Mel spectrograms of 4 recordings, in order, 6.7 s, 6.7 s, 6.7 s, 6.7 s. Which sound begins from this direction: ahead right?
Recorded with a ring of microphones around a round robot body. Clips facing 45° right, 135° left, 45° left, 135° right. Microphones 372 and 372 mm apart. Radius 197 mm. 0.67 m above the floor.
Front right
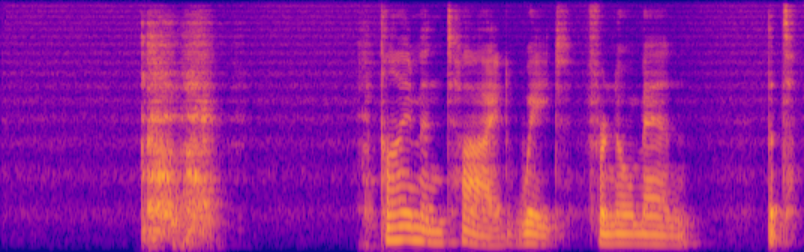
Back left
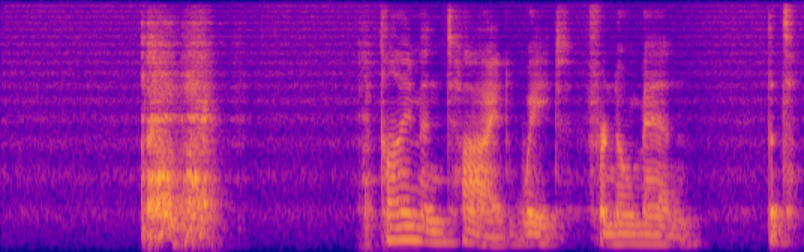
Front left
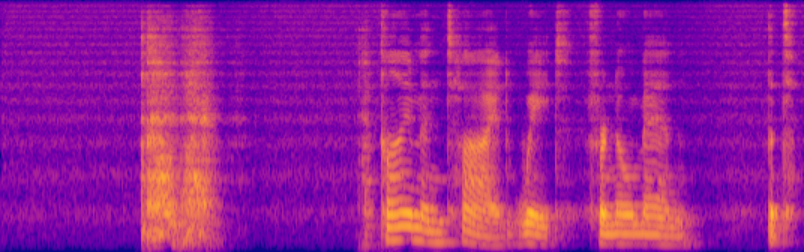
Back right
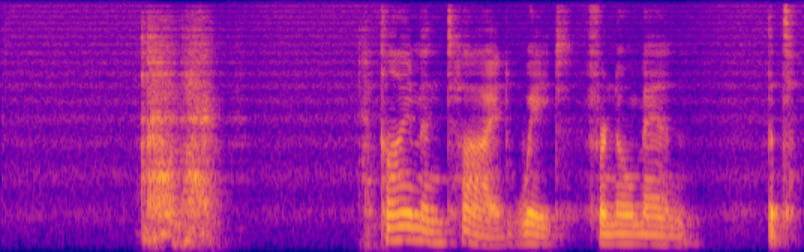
A man speaking, at 3.2 s.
